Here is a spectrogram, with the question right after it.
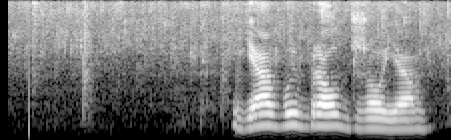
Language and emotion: Russian, neutral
